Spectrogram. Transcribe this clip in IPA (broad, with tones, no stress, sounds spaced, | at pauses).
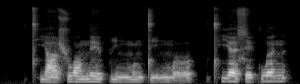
t̪ʰ j ä˨˩ ʂ w ɔ˥˧ n̪ e˥˩ ɪ̯ p i˨˩ n m ʊ˥˩ ŋ t̪ i˧˥ n m ɤ˨˩˦ | t̪ʰ j ɛ˥˩ s e˩ ɪ̯ k w ə˥ n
